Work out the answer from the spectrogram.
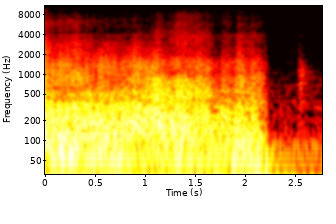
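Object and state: Plastic shower cap over a microphone.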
